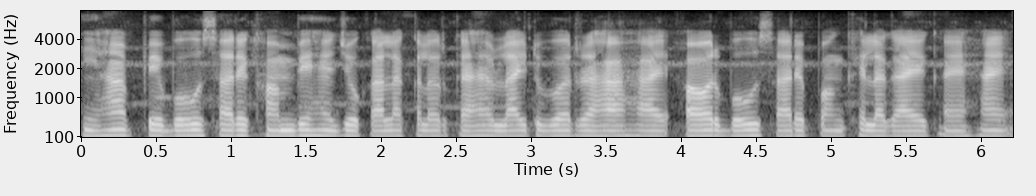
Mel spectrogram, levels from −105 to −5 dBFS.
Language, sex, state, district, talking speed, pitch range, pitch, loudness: Hindi, male, Jharkhand, Palamu, 210 wpm, 120-125 Hz, 125 Hz, -21 LUFS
